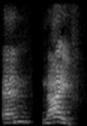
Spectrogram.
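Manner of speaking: "नाइफ" begun on a held N, no K sound; silent K. Shown as a demonstration. Teacher shows pupils to start from N, silent-K pronunciation. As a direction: draw out the N, then say "नाइफ". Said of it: "हमें एन से start करना पड़ेगा".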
